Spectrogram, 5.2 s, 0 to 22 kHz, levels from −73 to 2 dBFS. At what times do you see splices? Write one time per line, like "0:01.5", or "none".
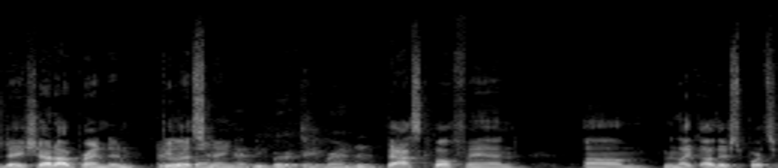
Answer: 0:01.0
0:02.6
